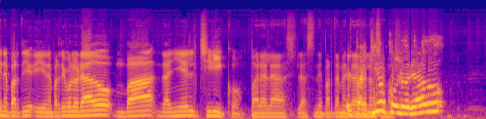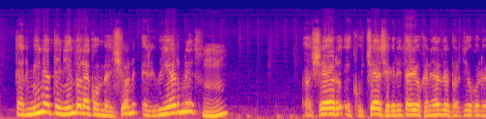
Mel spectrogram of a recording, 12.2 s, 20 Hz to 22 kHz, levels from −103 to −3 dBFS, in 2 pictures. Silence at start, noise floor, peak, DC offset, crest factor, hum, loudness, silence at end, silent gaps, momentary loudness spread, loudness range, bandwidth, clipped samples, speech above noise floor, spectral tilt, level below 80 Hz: 0 s; -49 dBFS; -8 dBFS; under 0.1%; 12 dB; none; -19 LUFS; 0 s; none; 12 LU; 5 LU; 12 kHz; under 0.1%; 30 dB; -6.5 dB/octave; -52 dBFS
